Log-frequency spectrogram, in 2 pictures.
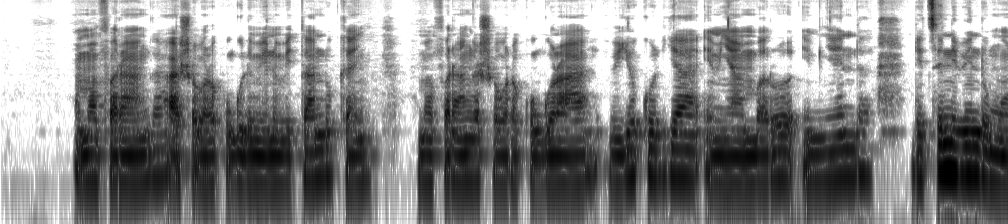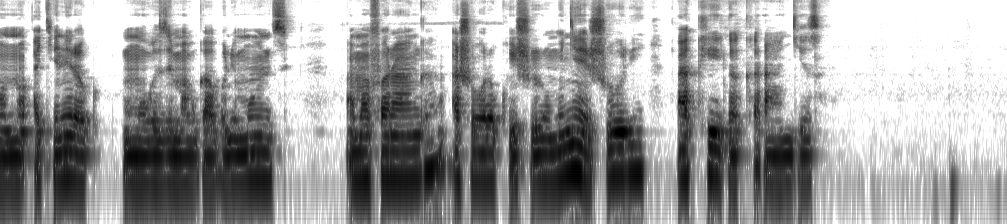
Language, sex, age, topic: Kinyarwanda, male, 18-24, finance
